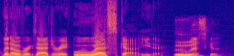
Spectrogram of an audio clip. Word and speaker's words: Huesca: Huesca. You do it fast and plow through it, and you're good. Just don't add a W.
